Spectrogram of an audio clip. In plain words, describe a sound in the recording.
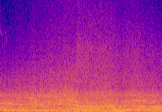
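A race car speeds close past, its engine pitch dropping sharply.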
